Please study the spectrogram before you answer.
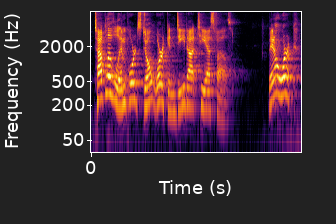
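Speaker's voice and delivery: loud, exasperated complaint, rising on work; frustrated rant. Real, not acted. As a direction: vent loudly at the broken imports. Frustrated coder ranting at screen.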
